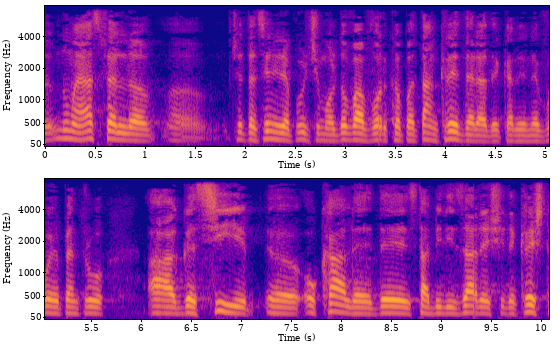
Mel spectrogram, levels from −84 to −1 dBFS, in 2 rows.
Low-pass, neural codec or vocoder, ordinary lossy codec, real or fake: 7.2 kHz; none; Opus, 64 kbps; real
